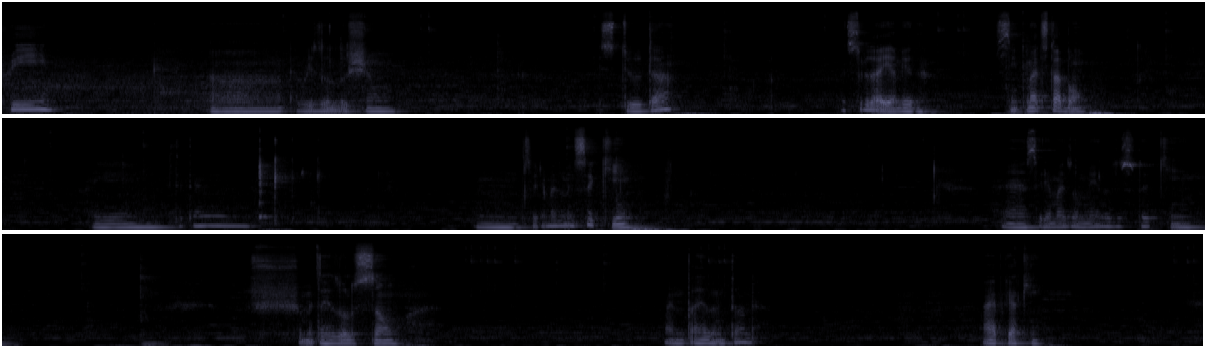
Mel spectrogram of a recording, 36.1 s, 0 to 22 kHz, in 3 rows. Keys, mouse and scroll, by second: 2.7 click, 4.0 click, 4.5-5.8 scroll down 4, 5.8 click, 6.5 middle click, 7.3-7.8 scroll up 1, 8.1-11.1 drag, 11.1-12.4 middle drag, 12.4 click, 13.6-16.6 middle drag, 18.0 KP_7, 20.5-23.6 middle drag, 25.3 KP_7, 28.5 click, 29.5-30.9 middle drag, 30.9-33.0 drag, 33.0-34.0 scroll up 7, 34.0-36.0 drag.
